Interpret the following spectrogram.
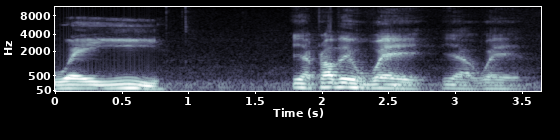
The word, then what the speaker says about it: Wei: yeah probably we yeah whey like whey protein well I'm almost told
